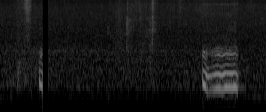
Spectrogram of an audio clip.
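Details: Nino, a sleeping pet Chihuahua, snores: one brief faint catch near the start, then a single clear, droning, humming snore of almost a second, steady and tonal with rich overtones, in a quiet room with small clicks.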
